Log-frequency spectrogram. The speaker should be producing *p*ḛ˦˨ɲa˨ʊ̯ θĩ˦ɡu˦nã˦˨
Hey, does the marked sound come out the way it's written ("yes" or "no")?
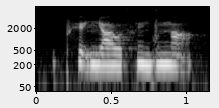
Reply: no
